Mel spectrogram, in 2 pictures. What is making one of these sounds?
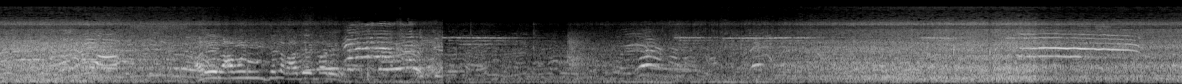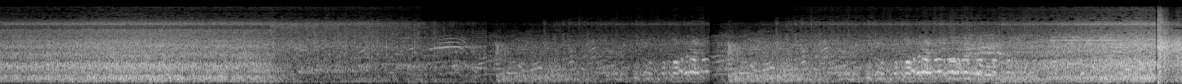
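Young men shout and cheer nearby.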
